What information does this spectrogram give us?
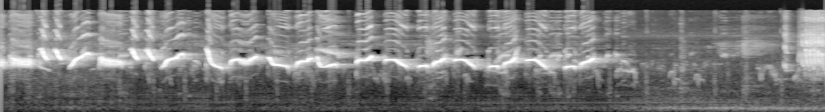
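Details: Old wild-caught Chinese hwamei singing continuous varied, trilling phrases with shifting voice to spur newly caught birds into song: rapid whistled notes rising and falling for six seconds, then a quieter stretch with low hum and a brief high burst at the end.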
